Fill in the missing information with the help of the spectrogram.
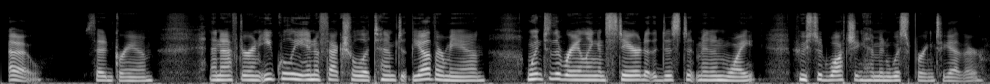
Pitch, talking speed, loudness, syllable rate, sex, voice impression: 200 Hz, 195 wpm, -17 LUFS, 6.2 syllables/s, female, feminine, adult-like, calm, slightly unique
